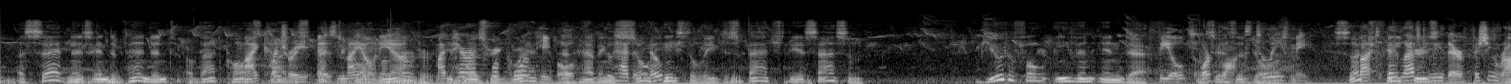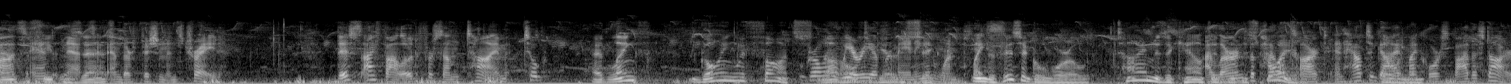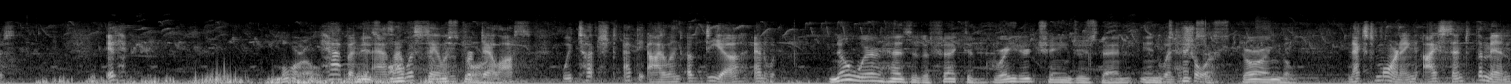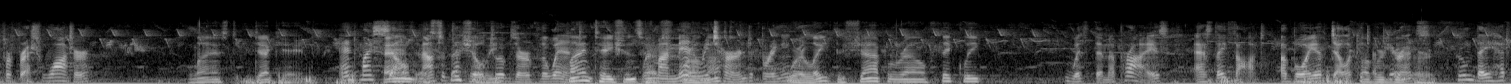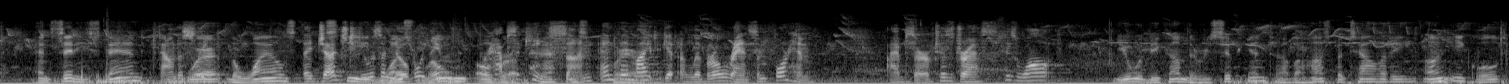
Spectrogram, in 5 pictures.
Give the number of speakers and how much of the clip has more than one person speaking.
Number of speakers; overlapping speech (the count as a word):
two, about 36%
